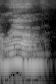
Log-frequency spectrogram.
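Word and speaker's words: Rhem: Sparky Adams and Flint REM Flint Ram I think that's pronounced rain notice where he's from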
